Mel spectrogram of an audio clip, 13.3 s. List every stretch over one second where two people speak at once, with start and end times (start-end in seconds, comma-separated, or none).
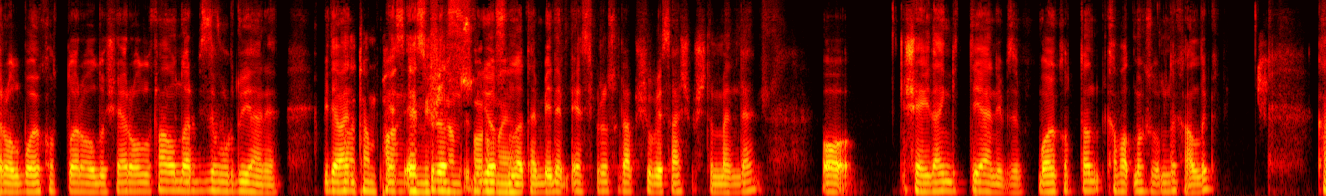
3.4-5.2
